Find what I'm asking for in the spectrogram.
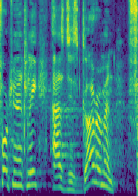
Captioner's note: speaking French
